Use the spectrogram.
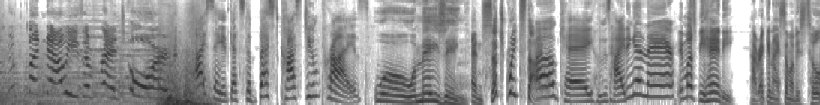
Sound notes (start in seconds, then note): none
